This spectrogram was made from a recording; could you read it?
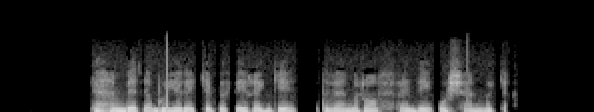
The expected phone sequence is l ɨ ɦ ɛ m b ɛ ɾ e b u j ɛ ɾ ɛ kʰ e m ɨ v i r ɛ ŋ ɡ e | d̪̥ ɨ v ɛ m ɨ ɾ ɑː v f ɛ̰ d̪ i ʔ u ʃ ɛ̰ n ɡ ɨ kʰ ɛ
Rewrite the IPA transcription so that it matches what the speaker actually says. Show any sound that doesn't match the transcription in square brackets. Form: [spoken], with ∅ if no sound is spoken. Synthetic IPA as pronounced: l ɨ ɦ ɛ m b ɛ ɾ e b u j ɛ ɾ ɛ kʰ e [b] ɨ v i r ɛ ŋ ɡ e | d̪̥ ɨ v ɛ m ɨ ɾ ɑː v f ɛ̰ d̪ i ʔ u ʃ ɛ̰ n [b] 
